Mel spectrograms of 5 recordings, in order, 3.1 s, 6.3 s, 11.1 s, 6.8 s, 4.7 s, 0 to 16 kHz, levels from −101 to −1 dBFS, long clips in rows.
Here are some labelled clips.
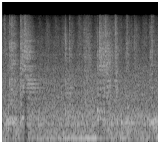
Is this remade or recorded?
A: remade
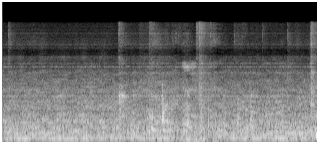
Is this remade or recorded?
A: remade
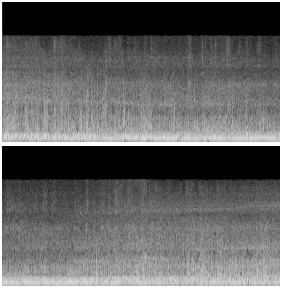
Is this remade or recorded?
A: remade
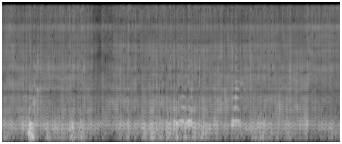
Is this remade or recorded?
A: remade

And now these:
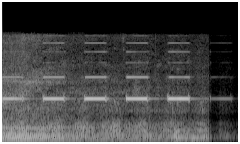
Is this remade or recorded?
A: recorded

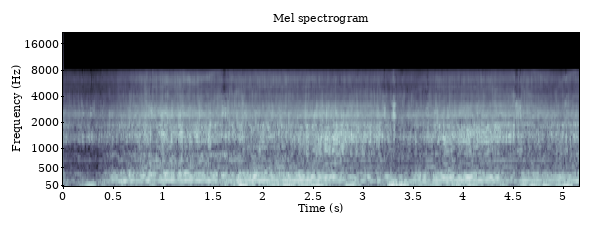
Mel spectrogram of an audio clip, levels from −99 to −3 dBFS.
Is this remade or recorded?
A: remade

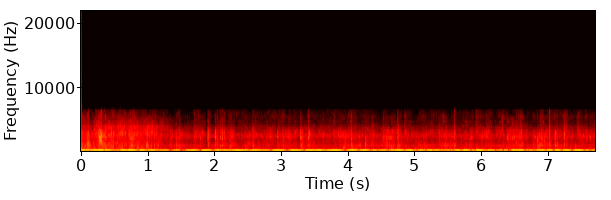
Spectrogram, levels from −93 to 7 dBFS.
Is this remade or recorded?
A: remade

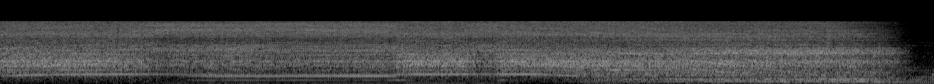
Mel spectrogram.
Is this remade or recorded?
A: recorded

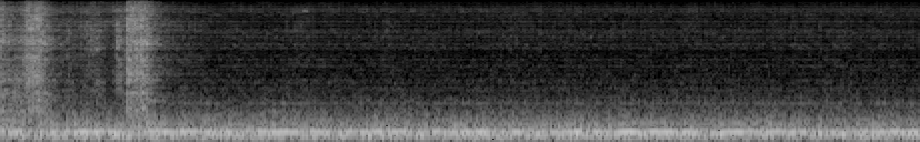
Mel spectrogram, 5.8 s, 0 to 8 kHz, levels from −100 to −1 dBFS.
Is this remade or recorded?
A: remade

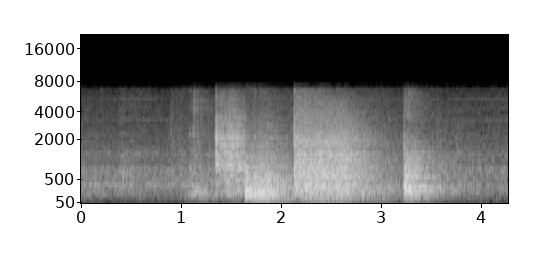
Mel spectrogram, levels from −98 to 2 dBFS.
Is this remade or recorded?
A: recorded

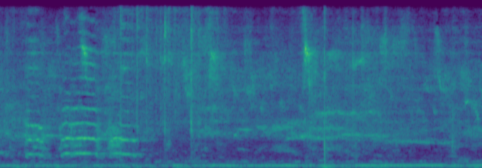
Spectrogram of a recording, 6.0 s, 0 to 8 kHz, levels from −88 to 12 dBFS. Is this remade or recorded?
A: remade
